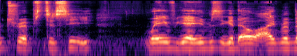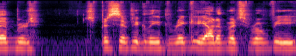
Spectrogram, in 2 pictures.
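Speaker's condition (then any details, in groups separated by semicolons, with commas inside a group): Cerebral palsy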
